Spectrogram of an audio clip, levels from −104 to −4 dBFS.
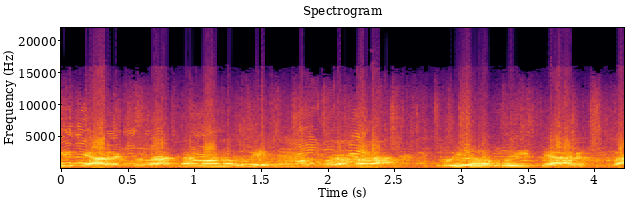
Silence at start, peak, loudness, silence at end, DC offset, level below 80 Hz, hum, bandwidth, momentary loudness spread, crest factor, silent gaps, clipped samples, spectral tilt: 0 s; 0 dBFS; -8 LUFS; 0 s; under 0.1%; -44 dBFS; none; 14.5 kHz; 5 LU; 8 dB; none; 2%; -3.5 dB/octave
